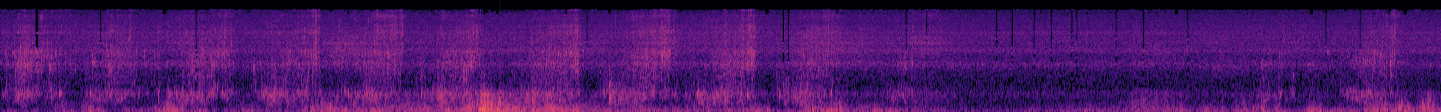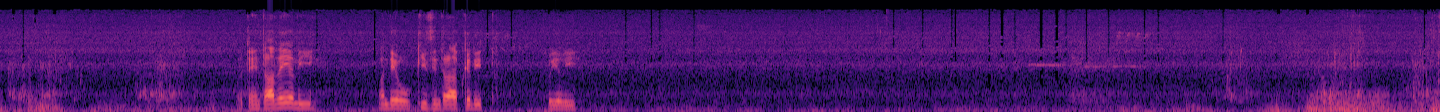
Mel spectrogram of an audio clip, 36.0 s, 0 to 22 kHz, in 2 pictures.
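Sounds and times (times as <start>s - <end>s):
river water splashing: 0.0s - 12.8s, 15.6s - 21.7s, 33.0s - 36.0s
low microphone rumble: 0.0s - 22.6s, 29.4s - 36.0s.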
